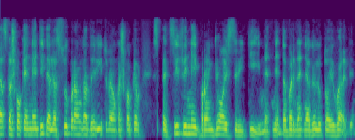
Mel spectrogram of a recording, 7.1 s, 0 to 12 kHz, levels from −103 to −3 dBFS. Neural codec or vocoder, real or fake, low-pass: codec, 16 kHz, 2 kbps, FreqCodec, larger model; fake; 7.2 kHz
